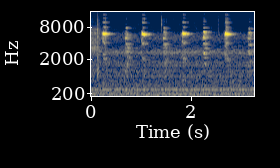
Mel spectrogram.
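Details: Peregrine falcon (Falco peregrinus) at a nest where the female went missing for two days near the end of egg incubation, giving short, thin, high squeaky calls irregularly once or twice a second over a steady low electrical hum.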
